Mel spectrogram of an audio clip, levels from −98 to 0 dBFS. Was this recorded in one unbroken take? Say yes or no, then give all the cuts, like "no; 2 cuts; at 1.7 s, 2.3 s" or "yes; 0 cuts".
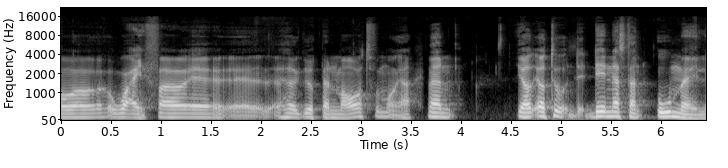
no; 1 cut; at 3.6 s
